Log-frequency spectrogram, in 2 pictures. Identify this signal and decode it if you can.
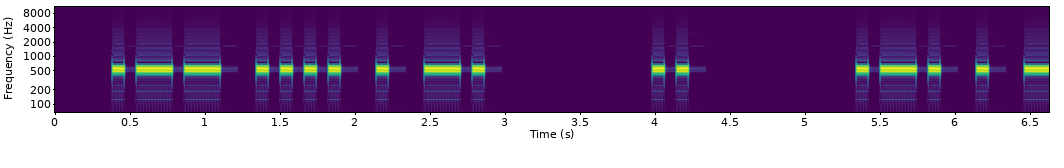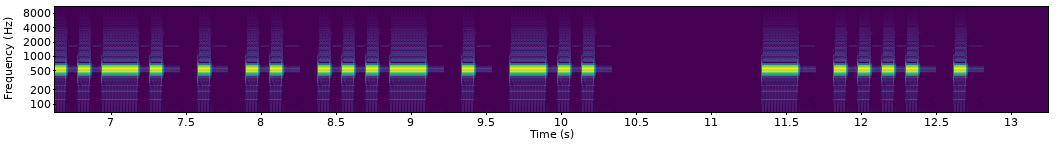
Morse code, heard as a keyed tone, about 15 wpm, 550 Hz. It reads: WHEN I RECEIVED THE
